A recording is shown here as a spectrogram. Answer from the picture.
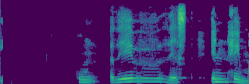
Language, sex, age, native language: Icelandic, other, 8, Icelandic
